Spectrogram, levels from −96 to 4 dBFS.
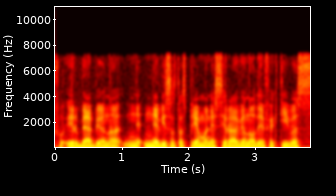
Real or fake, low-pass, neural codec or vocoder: real; 7.2 kHz; none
